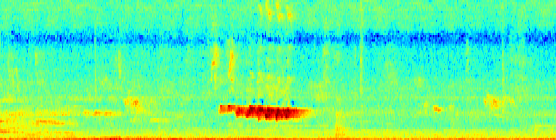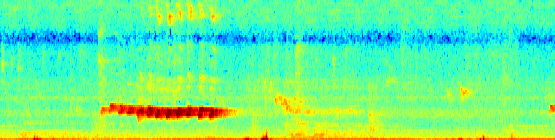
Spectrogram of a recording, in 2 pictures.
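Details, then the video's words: Kitten calling for its mother: two high, thin, drawn-out cries about five seconds apart, each slightly falling at the end, with faint low background rumble. "the sound of a baby cat calling its Mother"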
